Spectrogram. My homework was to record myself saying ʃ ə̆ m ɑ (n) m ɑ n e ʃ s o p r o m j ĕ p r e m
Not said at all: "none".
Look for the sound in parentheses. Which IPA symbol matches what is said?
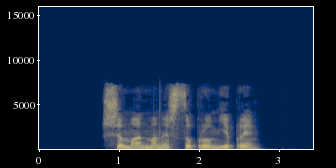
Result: n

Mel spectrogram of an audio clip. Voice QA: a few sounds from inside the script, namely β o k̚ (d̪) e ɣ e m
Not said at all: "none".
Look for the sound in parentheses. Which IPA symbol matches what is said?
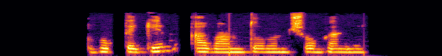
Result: t̪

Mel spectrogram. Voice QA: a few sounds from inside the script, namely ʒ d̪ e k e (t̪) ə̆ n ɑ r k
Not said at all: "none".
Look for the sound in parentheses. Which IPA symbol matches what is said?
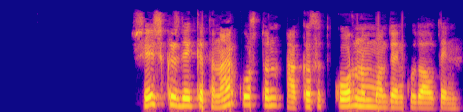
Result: t̪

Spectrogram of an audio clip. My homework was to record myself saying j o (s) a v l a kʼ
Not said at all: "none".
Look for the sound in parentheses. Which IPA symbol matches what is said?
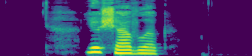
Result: ʃ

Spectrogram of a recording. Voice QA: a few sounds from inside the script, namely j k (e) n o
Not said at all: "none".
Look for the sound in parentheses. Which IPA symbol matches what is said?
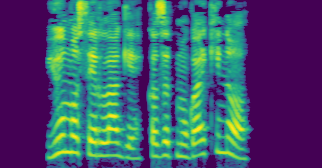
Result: i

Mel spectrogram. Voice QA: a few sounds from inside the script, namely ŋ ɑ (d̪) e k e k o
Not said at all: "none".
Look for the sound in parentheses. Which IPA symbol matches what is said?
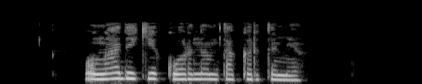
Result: d̪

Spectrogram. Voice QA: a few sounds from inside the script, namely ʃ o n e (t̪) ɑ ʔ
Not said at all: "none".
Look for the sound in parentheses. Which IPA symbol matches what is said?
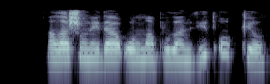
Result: d̪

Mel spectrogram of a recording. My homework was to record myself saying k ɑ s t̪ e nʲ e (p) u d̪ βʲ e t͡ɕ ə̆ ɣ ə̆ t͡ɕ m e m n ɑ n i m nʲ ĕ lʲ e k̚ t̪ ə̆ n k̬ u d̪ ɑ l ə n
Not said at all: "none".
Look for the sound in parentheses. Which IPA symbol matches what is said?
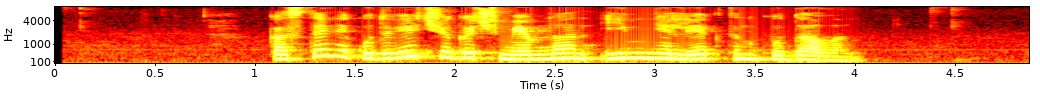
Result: k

